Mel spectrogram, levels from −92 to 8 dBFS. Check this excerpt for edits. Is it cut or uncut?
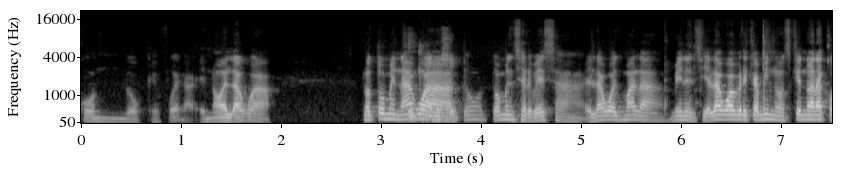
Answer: uncut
